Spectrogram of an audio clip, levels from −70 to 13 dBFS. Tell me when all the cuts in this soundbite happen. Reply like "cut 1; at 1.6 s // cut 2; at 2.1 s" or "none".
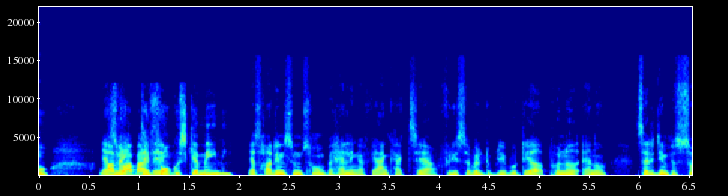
none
